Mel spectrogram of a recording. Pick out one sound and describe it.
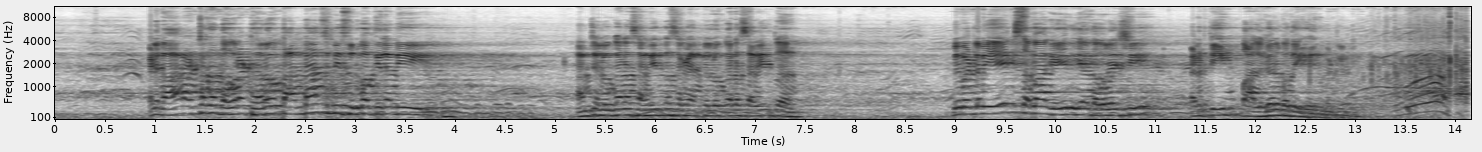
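A man speaks forcefully through loudspeakers, in bursts with pauses.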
